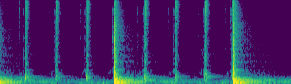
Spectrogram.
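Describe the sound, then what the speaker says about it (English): Drum kit feet playing a Bembe ostinato: steady evenly spaced hi-hat foot chicks with a heavier bass drum thump landing on the one of each cycle, close and dry with no voices. "So the ostinato with the feet for the Bembe sounds like this."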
